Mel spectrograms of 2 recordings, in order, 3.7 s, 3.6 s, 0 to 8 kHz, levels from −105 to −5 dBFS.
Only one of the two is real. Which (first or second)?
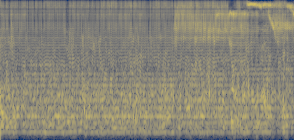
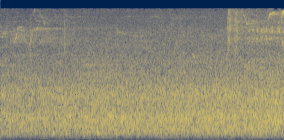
second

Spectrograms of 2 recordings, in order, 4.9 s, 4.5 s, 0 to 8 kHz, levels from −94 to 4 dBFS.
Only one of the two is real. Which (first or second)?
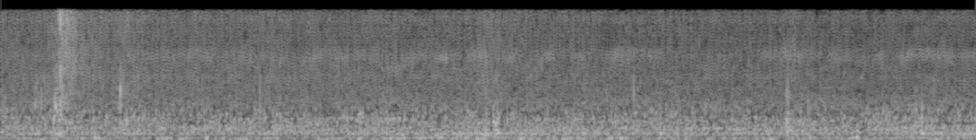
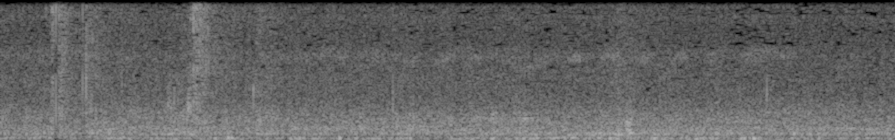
second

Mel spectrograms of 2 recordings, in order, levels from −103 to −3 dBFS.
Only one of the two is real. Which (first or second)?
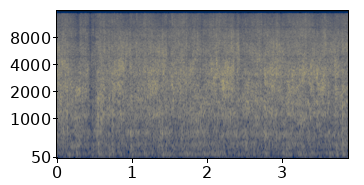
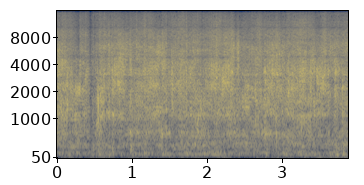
first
